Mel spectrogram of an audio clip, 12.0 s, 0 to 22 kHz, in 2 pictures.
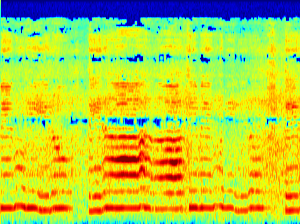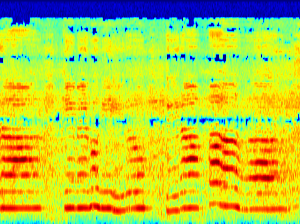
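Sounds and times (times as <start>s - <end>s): young woman singing unaccompanied: 0.0s - 12.0s.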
